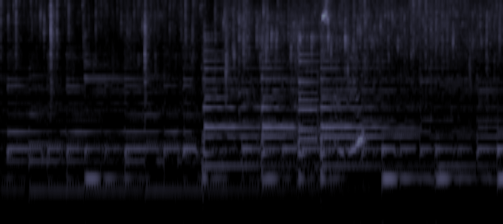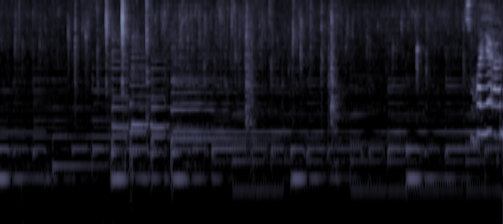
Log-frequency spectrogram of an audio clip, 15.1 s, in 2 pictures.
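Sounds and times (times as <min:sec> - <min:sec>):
squid frying in hot oil: 0:00.0 - 0:15.0
spatula clicking against pan: 0:08.6 - 0:10.0.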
